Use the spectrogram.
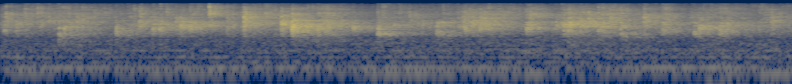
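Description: Water gushes forcefully from a tap into a room with no basin fitted, a loud, close, splashing rush with uneven surges throughout.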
